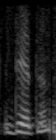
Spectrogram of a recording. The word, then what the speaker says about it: Denton: My first name is Mary Denton, D-E-N-T-O-N.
